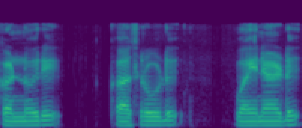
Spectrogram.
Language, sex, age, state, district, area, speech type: Malayalam, male, 18-30, Kerala, Wayanad, rural, spontaneous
